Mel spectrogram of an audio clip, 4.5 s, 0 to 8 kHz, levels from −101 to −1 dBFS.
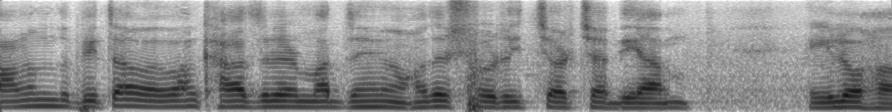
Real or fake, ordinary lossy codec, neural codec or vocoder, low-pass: fake; none; codec, 16 kHz, 0.8 kbps, ZipCodec; none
